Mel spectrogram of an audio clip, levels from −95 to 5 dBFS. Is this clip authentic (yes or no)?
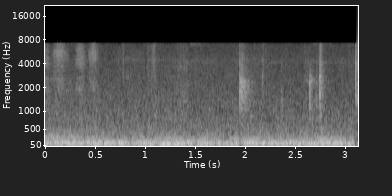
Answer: yes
